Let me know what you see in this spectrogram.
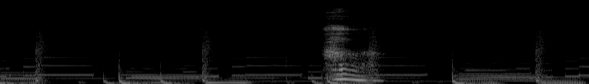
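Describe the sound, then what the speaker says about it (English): Deep breathing: one loud, breathy exhale rises for about half a second midway through, over steady background music. "Okay, that's enough breathing, I think"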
